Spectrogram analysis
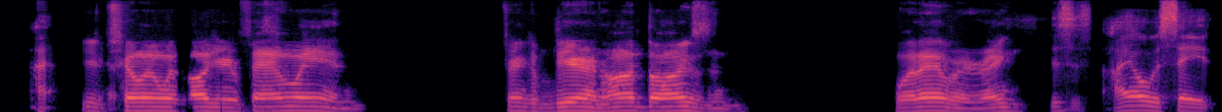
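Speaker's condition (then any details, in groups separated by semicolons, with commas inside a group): Cerebral palsy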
